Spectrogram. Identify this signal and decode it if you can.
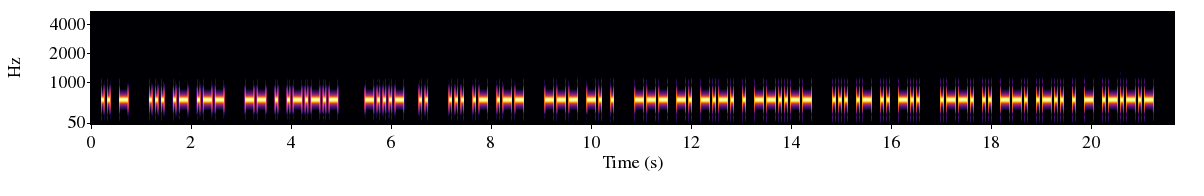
Morse code, heard as a keyed tone, about 20 wpm, 600 Hz. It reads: IT SAW ME. <BT> I SAW ONE ONCE, SAID PIGLET.
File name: cw-books / winnie-the-pooh / winnie-20wpm-page-0033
